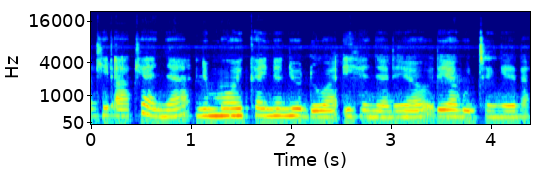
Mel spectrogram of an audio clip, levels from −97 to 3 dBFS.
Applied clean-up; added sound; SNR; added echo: neural mask model RNNoise.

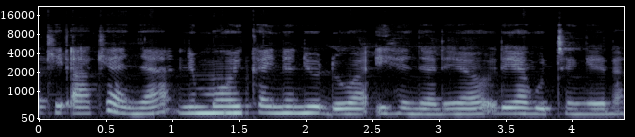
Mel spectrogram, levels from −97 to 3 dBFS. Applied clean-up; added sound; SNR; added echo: none; none; none; none.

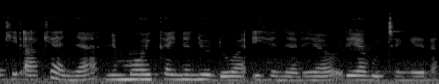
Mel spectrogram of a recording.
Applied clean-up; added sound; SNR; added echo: none; Insect / Frog; 14 dB; none.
